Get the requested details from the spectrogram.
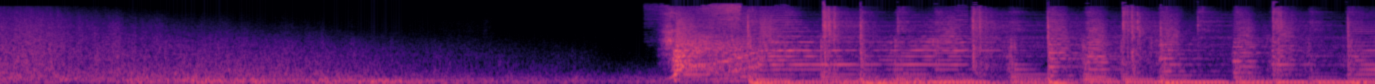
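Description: A loud roll of thunder rumbles and fades over about three seconds, its hiss dying away before upbeat music with a steady beat abruptly kicks in.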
